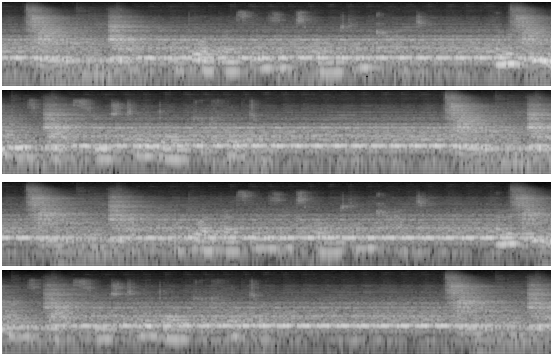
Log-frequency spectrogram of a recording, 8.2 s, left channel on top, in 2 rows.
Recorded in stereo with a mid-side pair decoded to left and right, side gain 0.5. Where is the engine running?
40° left, 4 m.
